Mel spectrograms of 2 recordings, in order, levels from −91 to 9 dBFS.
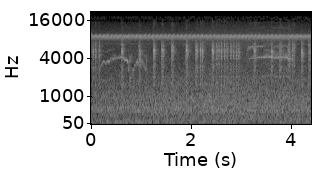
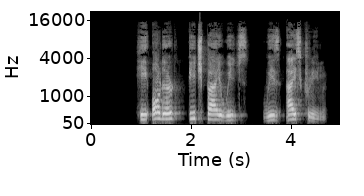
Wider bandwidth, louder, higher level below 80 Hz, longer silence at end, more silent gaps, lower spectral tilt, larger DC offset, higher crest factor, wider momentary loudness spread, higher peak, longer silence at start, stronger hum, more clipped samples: first, 18 kHz vs 15 kHz; second, -25 LUFS vs -14 LUFS; about the same, -52 dBFS vs -54 dBFS; second, 0 s vs 0.3 s; second, none vs 3.22-3.43 s; second, 0.5 dB/octave vs -3.5 dB/octave; neither; about the same, 16 dB vs 16 dB; second, 2 LU vs 13 LU; second, -12 dBFS vs 0 dBFS; second, 0 s vs 0.95 s; neither; neither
